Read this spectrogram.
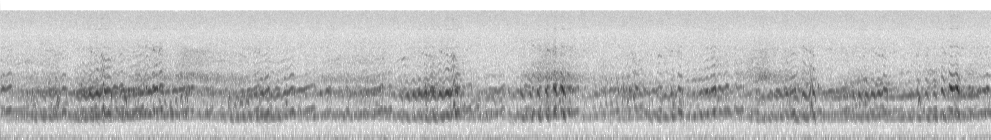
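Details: Chorus of Rana ornativentris, the mountain brown frog, in Kumamoto's Kuma Basin, Japan. Many frogs croak together in soft, rattling, chuckling notes that form an unbroken wall of sound, with brief louder bursts every second or two.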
